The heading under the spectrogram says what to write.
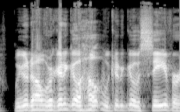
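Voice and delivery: fired-up, rousing shout, high-pitched and loud.

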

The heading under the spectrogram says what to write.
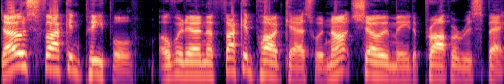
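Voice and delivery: bad put-on English accent. Quoting a man still sore about the podcast, the speaker does a bad put-on accent. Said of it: "I don't do the accent so well".

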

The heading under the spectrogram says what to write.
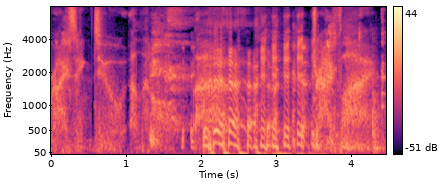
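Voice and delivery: breathy, whispered ASMR-style voice. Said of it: "let me whisper that".

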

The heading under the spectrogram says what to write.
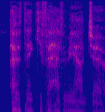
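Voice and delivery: put-on light British accent. Retelling a podcast guest thanking the host: imitating John Danaher's British accent. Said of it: "So he has this kind of British accent".

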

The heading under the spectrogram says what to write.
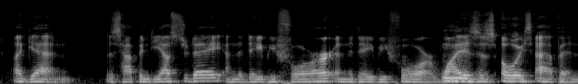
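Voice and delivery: normal talking voice

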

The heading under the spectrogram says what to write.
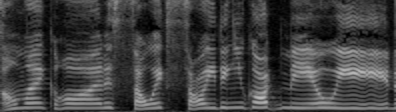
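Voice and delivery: high-pitched mob wife accent, cartoon-style. Speaker congratulating a newlywed, in a half Mob Wife, half Elmer Fudd accent. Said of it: "That accent was half Mob Wife and half Elmer Fudd".

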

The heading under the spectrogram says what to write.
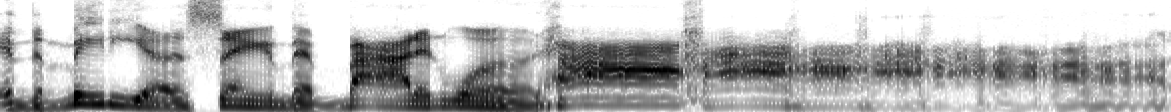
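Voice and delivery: mock creepy laughter. On a podcast, act out how he was laughing in church, imitating someone's creepy laughing. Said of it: "he was laughing in church very creepily".

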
